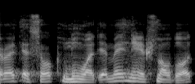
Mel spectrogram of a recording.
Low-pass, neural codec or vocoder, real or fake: 10.8 kHz; codec, 44.1 kHz, 1.7 kbps, Pupu-Codec; fake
